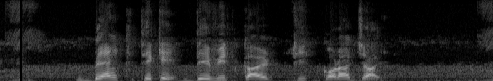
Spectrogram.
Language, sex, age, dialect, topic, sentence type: Bengali, male, <18, Standard Colloquial, banking, statement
